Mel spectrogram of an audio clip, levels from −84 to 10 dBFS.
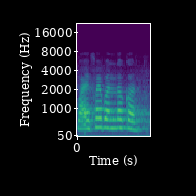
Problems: background sounds at intervals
